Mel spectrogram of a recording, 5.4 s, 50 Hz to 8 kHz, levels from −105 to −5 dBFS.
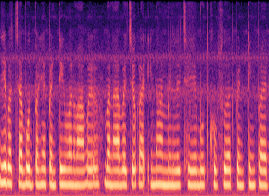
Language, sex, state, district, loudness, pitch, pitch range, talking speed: Maithili, female, Bihar, Madhepura, -16 LUFS, 225 Hz, 220-230 Hz, 180 wpm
